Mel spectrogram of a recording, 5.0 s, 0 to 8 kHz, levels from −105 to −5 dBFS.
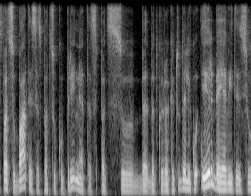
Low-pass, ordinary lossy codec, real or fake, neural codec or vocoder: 7.2 kHz; Opus, 64 kbps; real; none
